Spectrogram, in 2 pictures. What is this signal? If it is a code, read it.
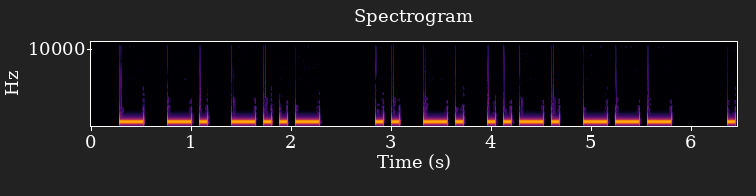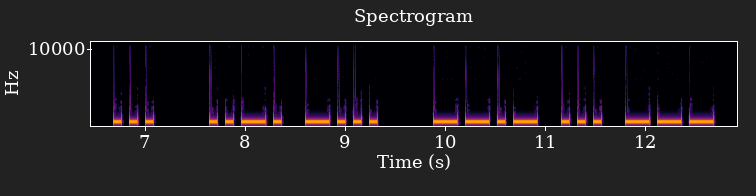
Morse code, heard as a keyed tone, about 15 wpm, 700 Hz. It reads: TNX INFO ES FB QSO
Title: Common QSO Phrases Encore 15wpm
